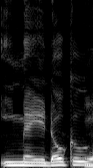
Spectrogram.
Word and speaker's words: Ime Udoka: Was his name Ime Udoka? Yeah. That's how you pronounce it?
